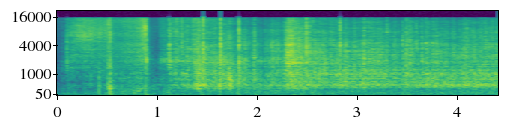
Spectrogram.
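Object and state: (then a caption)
Empty plastic milk jug. Long red nails tap and scratch on an empty, hollow white plastic milk jug resting on a wooden table, the hands shifting position as they go. Sharp clicking taps come first, then the sound settles into a steady, bright scratching rasp centered in the mid range.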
